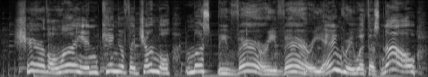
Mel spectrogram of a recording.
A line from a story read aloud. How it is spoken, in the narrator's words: they all said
